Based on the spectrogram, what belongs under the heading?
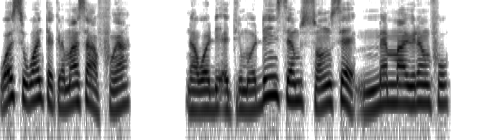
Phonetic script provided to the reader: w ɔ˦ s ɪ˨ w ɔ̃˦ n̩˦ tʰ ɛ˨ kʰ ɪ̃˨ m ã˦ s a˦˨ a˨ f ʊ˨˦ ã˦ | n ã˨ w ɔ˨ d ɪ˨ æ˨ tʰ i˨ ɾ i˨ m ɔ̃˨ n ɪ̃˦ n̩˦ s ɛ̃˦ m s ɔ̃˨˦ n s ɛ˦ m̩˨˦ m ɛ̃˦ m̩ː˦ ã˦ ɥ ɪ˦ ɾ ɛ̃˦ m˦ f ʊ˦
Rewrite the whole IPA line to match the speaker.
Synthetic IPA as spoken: w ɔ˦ s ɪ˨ w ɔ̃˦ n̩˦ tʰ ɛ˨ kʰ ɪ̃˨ m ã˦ s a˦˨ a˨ f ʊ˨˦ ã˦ | n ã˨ w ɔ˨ d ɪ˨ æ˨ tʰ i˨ ɾ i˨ m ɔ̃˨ d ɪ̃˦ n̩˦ s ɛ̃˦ m s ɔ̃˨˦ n s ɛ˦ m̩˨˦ m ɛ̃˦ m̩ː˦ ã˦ ɥ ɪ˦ ɾ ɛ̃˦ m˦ f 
